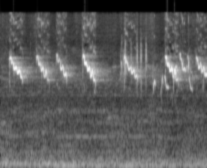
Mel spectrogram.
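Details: Lombok yellow white-eye, kecial kuning, used as a lure song to get birds singing vigorously: a series of high, thin, descending whistled phrases about every half second, then quicker twittering notes; low background hum.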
